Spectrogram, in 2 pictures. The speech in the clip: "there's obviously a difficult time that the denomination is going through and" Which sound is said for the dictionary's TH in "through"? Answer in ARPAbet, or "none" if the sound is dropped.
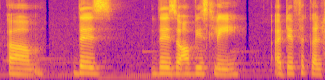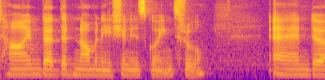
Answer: T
